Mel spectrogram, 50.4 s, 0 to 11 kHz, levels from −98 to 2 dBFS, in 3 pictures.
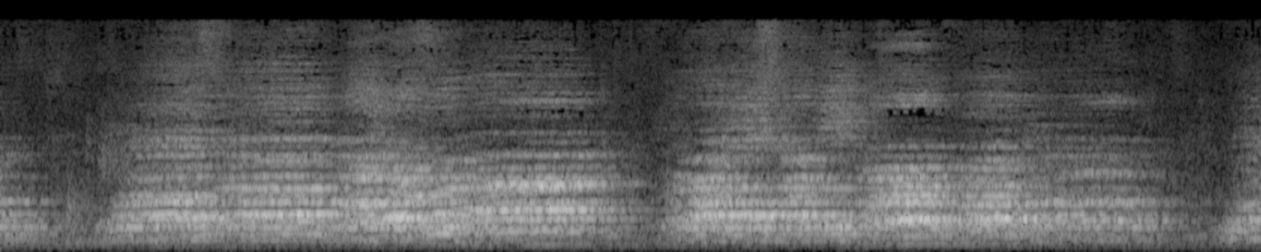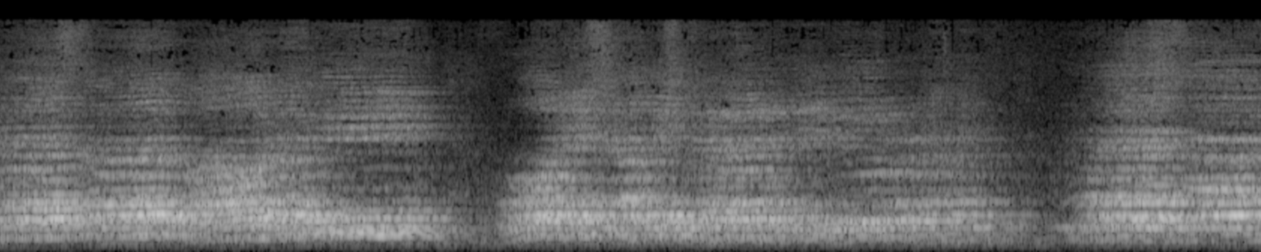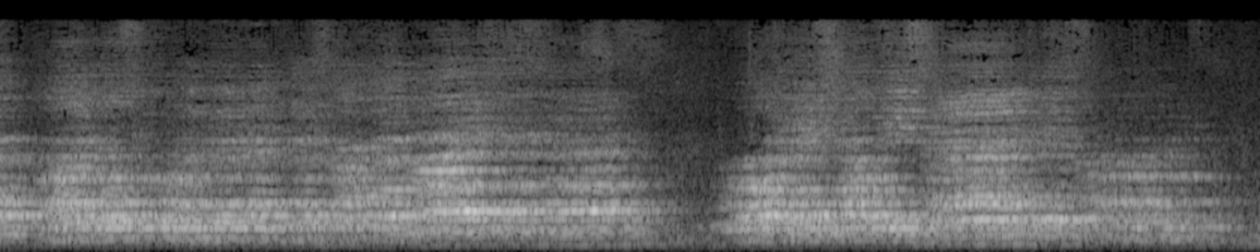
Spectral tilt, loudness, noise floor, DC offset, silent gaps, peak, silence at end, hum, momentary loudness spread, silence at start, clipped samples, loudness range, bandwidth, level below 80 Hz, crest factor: -5 dB/octave; -29 LUFS; -52 dBFS; under 0.1%; none; -12 dBFS; 0 s; none; 15 LU; 0 s; under 0.1%; 6 LU; 8.8 kHz; -74 dBFS; 18 dB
